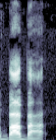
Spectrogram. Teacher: Emphasis is on the first syllable. Baba.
